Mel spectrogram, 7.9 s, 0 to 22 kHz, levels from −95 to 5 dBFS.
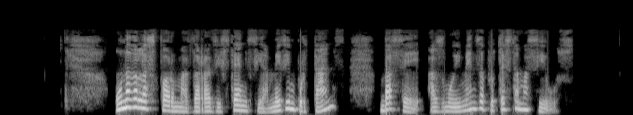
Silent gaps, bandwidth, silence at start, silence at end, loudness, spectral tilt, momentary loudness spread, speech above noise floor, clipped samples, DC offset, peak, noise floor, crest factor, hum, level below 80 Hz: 1.35-1.44 s, 4.31-4.36 s, 4.69-4.74 s; 7.8 kHz; 0.8 s; 0.8 s; -19 LUFS; -7 dB/octave; 20 LU; 21 dB; under 0.1%; under 0.1%; -2 dBFS; -39 dBFS; 18 dB; none; -54 dBFS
